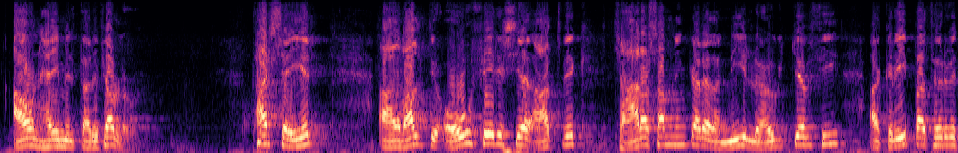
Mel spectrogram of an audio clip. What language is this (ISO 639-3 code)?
isl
